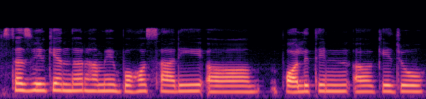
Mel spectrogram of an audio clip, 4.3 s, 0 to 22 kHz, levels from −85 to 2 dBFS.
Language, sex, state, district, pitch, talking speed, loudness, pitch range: Hindi, female, Madhya Pradesh, Bhopal, 225 Hz, 155 wpm, -17 LUFS, 215-235 Hz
